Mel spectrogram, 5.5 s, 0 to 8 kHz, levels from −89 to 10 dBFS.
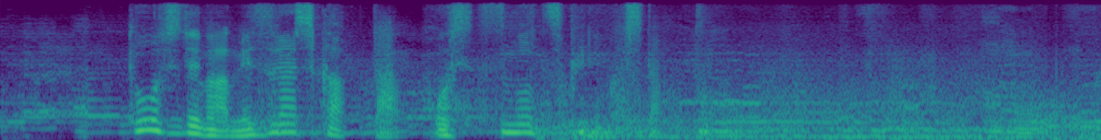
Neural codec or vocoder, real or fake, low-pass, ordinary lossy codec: codec, 16 kHz in and 24 kHz out, 0.6 kbps, FireRedTTS-2 codec; fake; 7.2 kHz; none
